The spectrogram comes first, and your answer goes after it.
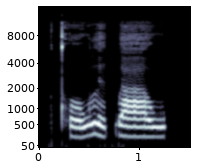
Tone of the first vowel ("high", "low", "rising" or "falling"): rising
